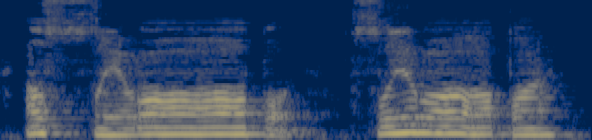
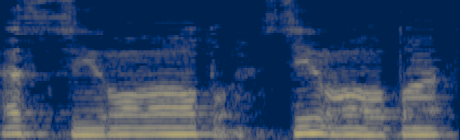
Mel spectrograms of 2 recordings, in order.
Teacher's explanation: ومن الاخطاء قلب حرف الصاد الى حرف السين السراط سراط وهذا لا يصح في قراءه حفص عن عاصم وانما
